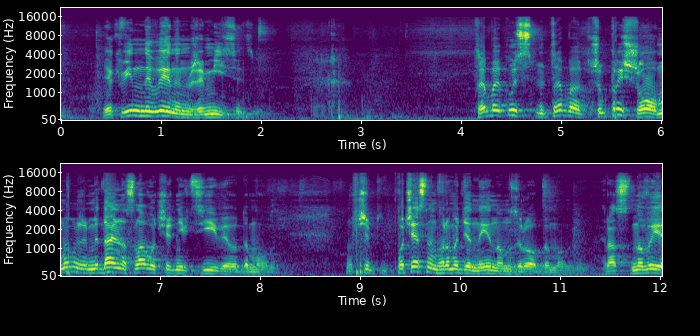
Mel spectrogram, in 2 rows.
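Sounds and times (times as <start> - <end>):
faint breath: 2.3 - 4.2, 8.2 - 8.9.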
